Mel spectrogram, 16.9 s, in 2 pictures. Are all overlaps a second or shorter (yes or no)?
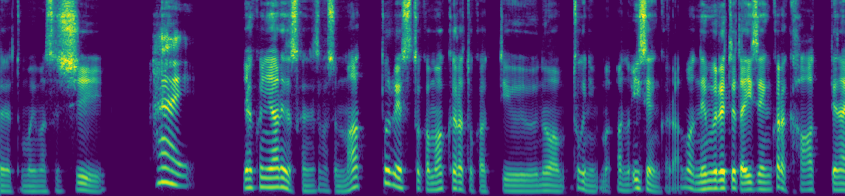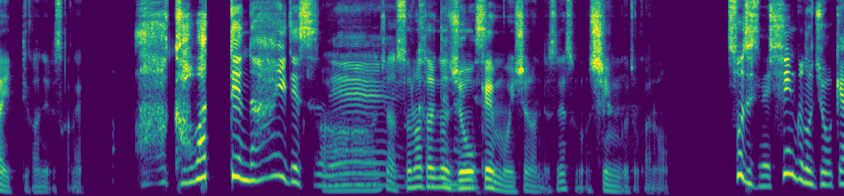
no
